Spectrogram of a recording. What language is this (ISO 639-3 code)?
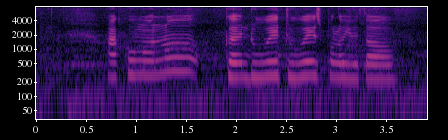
jav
